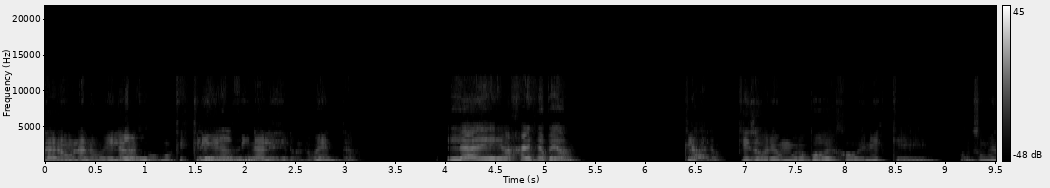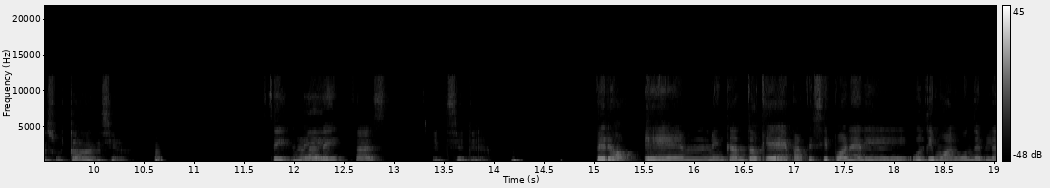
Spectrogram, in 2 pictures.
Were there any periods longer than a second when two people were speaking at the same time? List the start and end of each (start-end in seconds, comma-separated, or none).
0.8-2.2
